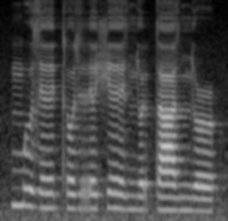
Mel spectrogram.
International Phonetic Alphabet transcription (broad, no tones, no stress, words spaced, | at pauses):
mɯzeː tʰɵzre ʃeːzɲə˞r taːz ɲə˞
